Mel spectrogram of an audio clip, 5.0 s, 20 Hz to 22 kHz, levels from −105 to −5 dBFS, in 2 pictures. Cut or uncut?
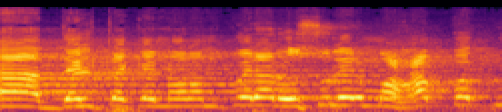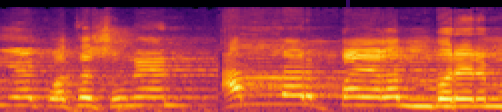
cut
